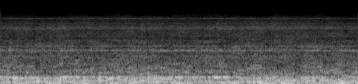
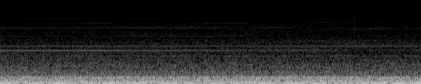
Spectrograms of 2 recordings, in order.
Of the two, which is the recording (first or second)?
second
